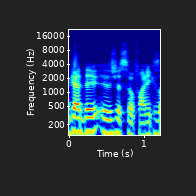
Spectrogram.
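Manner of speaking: normal talking voice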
